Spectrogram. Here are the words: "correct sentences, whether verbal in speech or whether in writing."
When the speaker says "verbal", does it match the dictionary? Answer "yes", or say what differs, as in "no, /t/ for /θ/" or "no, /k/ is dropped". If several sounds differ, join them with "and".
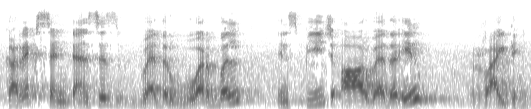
yes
